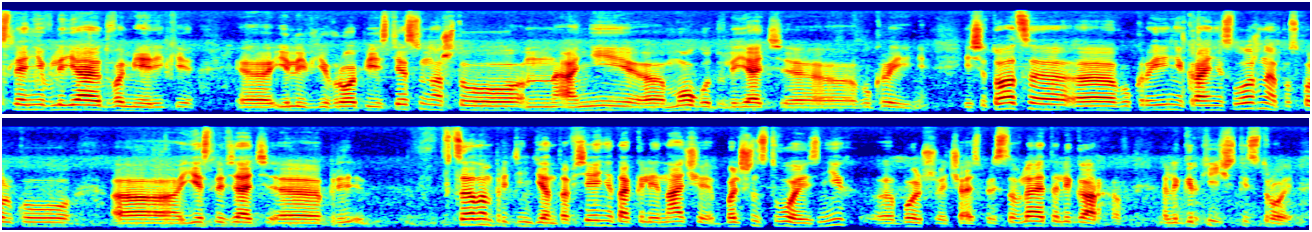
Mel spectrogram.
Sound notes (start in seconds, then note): none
